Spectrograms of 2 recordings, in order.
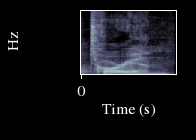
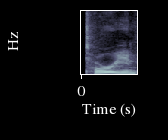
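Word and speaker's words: Taurean: go for it I'm going to let you pronounce his first name uh Toran Toran Prince so torian Prince going 14th overall this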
